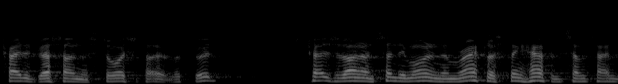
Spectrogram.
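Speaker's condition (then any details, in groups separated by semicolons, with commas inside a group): Parkinson's disease; neuropathy attacks nerves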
